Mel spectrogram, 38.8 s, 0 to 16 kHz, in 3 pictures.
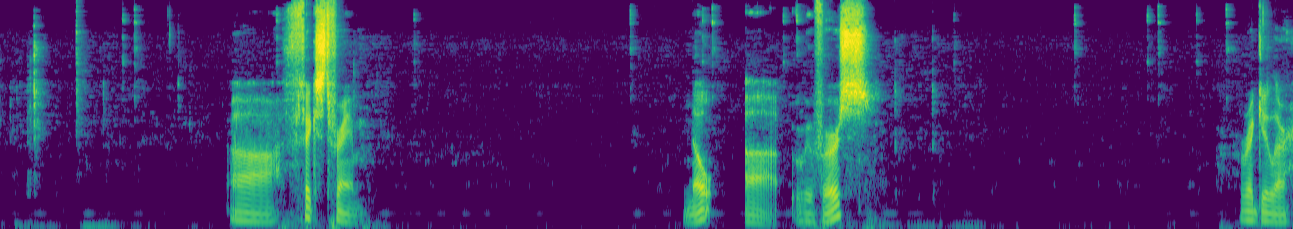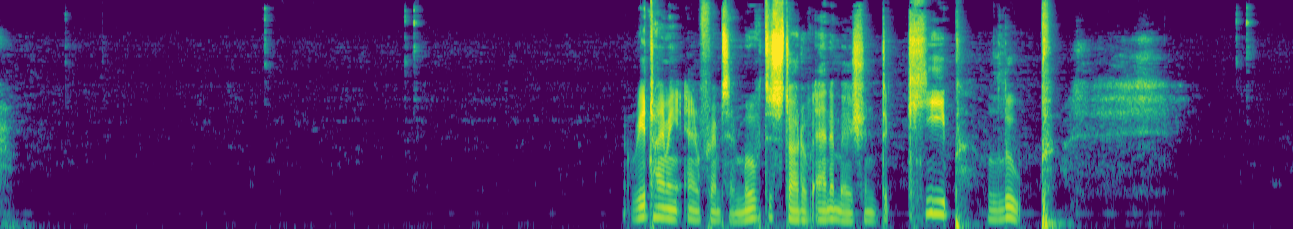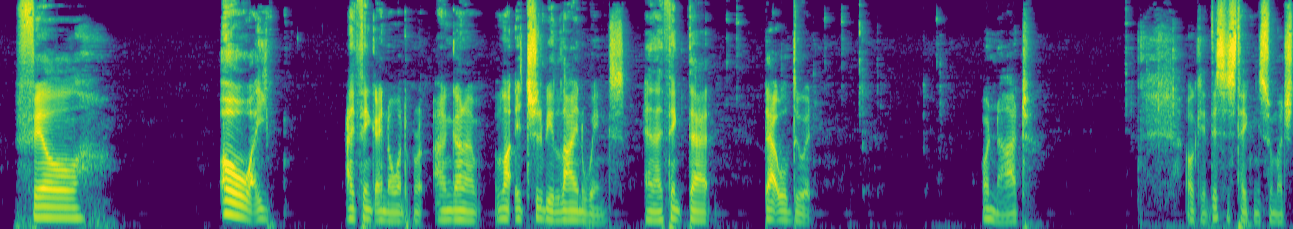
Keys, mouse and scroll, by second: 0.1 ctrl+s, 1.2 click, 2.8 click, 4.1-6.3 drag, 7.0 click, 7.8 click, 8.9 space, 9.3 space, 9.5 click, 11.0 click, 11.5 click, 11.9 click, 13.6-15.6 drag, 17.0 click, 25.3 click, 31.3 click, 33.1 click, 34.1 click, 34.5 space, 35.1 space, 35.2-37.1 drag, 37.4 ctrl+s.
